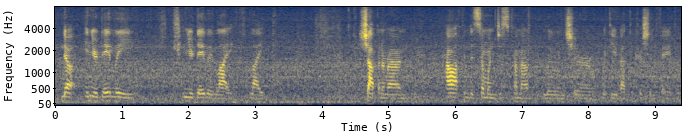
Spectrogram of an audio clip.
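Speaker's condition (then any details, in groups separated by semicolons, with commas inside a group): No condition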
